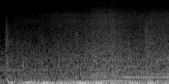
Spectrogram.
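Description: A US Navy warship's 100,000-horsepower water-jet propulsion churning a turbulent wake: a steady low rushing roar of foaming water mixed with wind buffeting, continuous and fairly loud.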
